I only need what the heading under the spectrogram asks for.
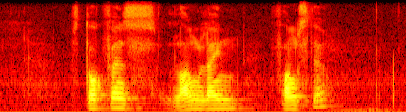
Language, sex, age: Afrikaans, male, 19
